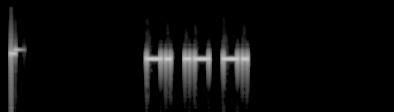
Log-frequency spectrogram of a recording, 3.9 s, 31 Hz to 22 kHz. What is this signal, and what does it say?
Morse code, heard as a keyed tone, about 25 wpm, 700 Hz. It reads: NAN
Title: USA Common Names - Max 4 Letters - 25wpm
